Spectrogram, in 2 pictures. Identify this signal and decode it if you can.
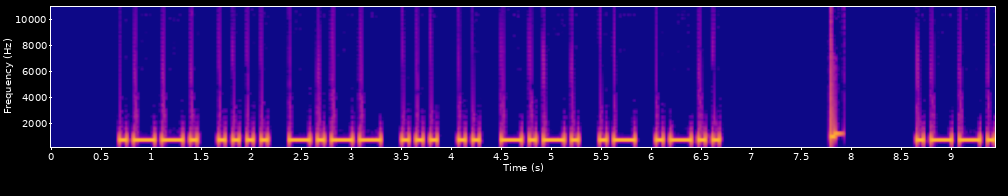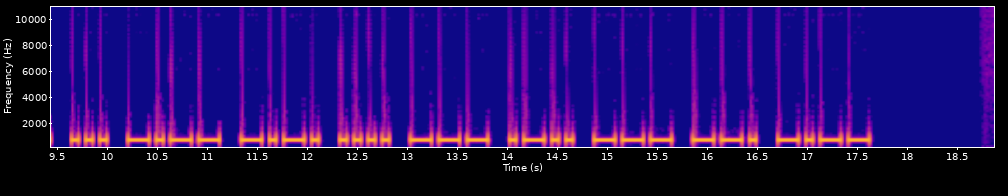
Morse code, heard as a keyed tone, about 17 wpm, 700 Hz. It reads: PHYSICAL PSYCHOLOGY
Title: Sentences from Top 1400 Words - New Word Drill Alt - 17wpm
